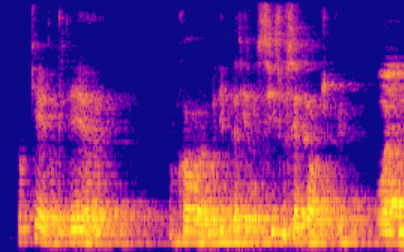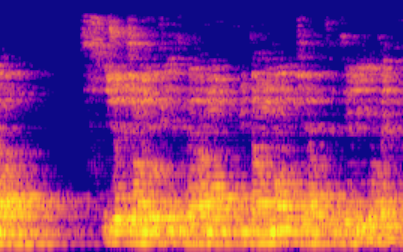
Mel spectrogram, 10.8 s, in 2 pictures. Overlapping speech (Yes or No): No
